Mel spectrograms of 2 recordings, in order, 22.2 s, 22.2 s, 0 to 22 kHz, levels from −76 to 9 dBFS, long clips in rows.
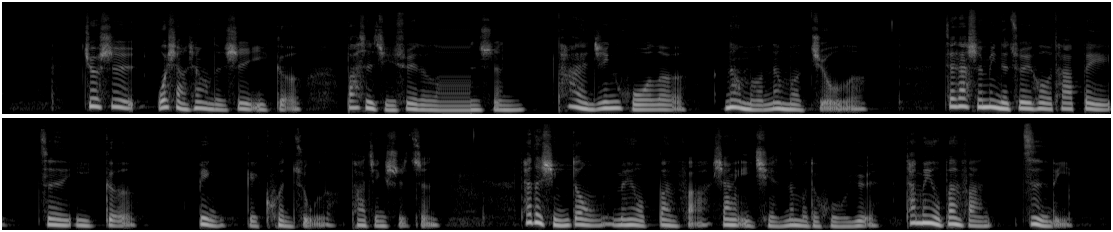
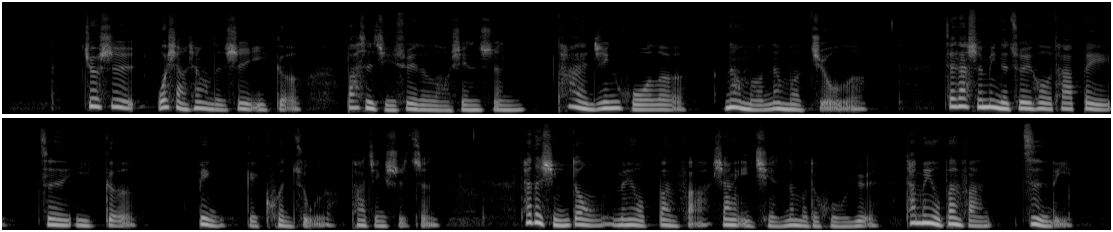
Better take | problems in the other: second | audio freezing; at 4.5 s

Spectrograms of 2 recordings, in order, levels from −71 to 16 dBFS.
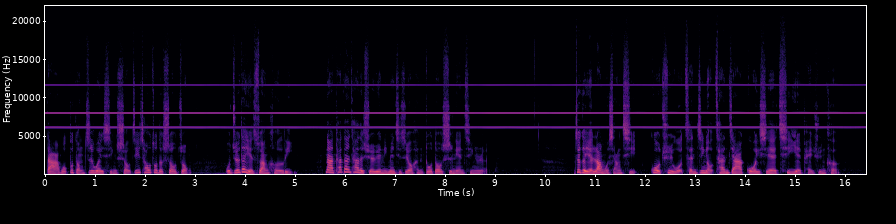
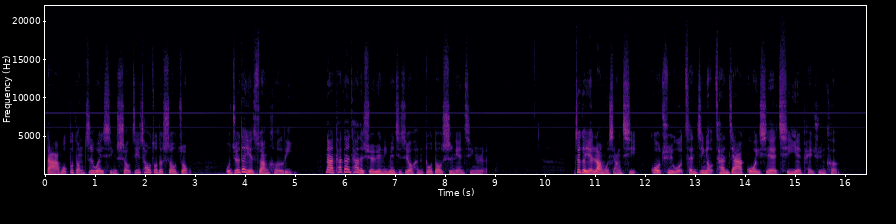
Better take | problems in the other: second | high-pitched whine; loud; throughout; 8 kHz, 9 dB below the speech; faint in the second

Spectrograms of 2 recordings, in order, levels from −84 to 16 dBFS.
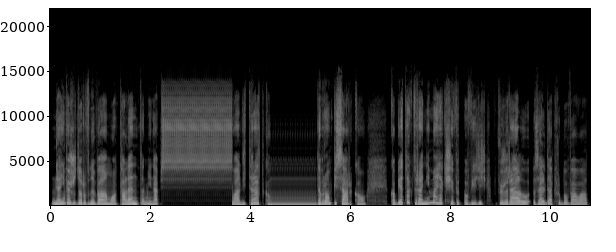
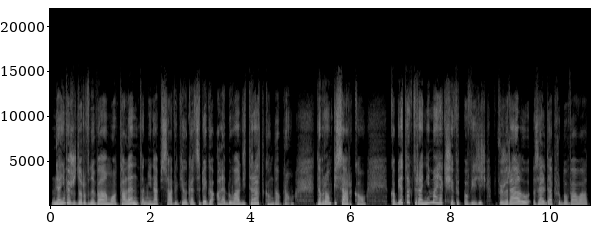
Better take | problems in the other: second | audio freezing; at 2.5 s for 1.5 s and at 4.5 s for 1 s

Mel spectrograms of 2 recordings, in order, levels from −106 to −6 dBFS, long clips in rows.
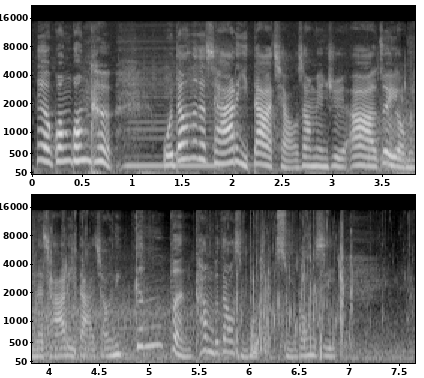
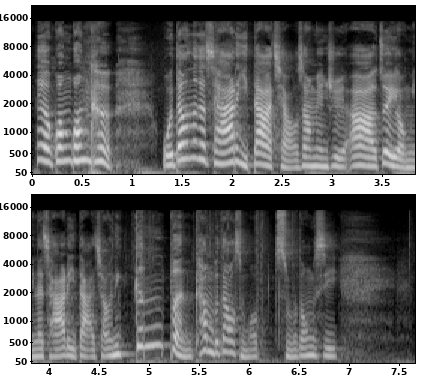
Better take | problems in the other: second | alarms or sirens; noticeable; throughout; 10 dB below the speech

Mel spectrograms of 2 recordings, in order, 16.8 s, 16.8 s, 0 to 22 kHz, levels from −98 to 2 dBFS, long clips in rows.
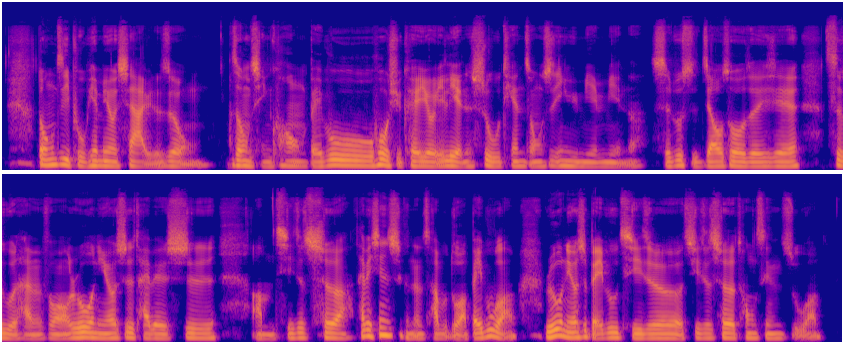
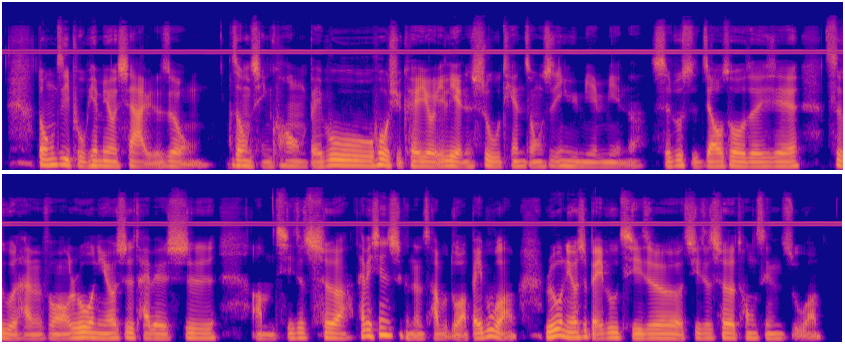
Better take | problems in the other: first | high-pitched whine; noticeable; throughout; 6.5 kHz, 15 dB below the speech

